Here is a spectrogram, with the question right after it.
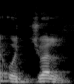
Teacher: यहां त है और त के बाद ज है इसलिए यहां पर ज हो गया है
